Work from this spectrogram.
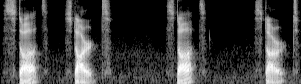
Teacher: in British English start your tongue doesn't move at all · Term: non- rotic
